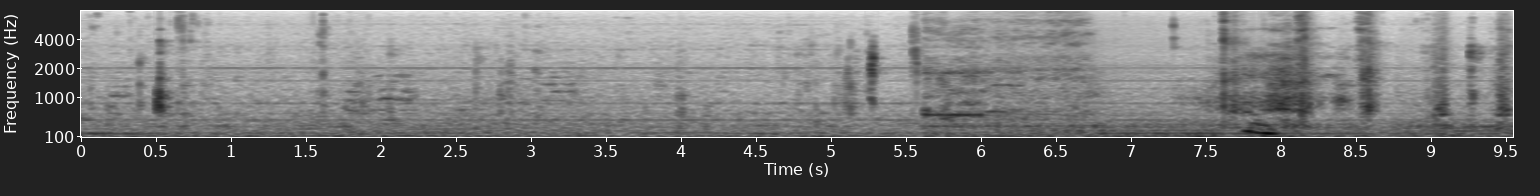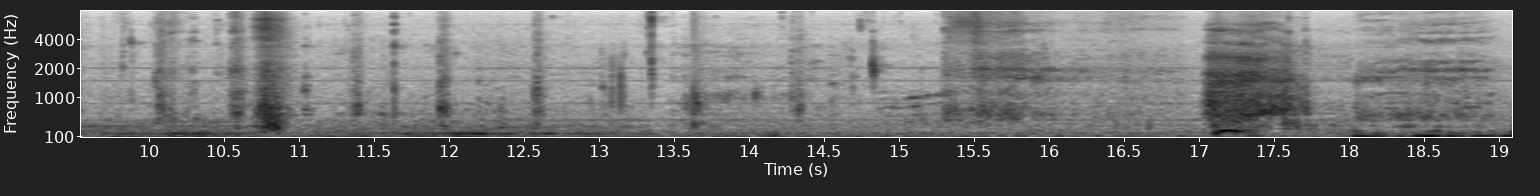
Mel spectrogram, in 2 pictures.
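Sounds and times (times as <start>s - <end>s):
wet chewing and mouth smacks: 0.0s - 0.9s, 3.9s - 5.6s, 7.3s - 15.0s.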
